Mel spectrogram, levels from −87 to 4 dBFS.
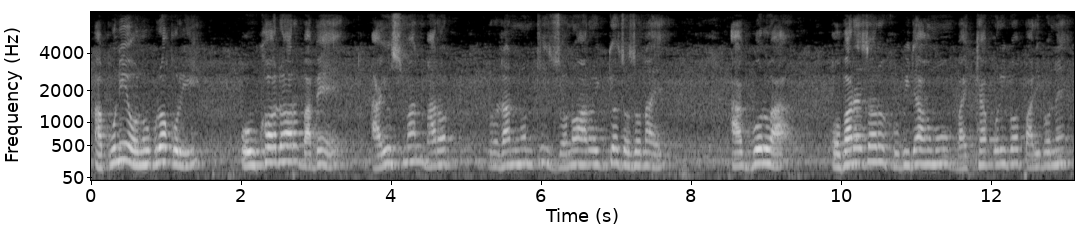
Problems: constant background noise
